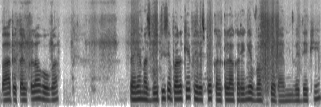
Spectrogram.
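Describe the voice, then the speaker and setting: A woman teaching Quran recitation word by word, drawing out each word slowly and then explaining quickly. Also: low-pitched, steady tone, warm tone, lo-fi sound, a little hiss or hum. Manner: slow drawn-out recitation alternating with rapid explanations.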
